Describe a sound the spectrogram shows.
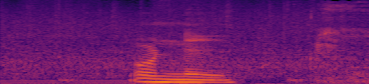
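A zombie groans loudly.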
